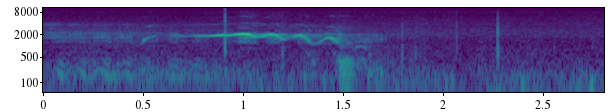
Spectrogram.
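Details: Goose, an eight-year-old palomino Tennessee Walking Horse gelding standing 14.3 hands, gives a short, wavering whinny lasting about a second, its tone rising and falling, with a sharp click and a faint low rumble around it.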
